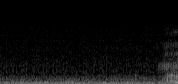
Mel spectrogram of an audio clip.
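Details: Small female pet Shih Tzu (Canis familiaris) snores while asleep at night: a low, rumbling, piglike grunt that rattles steadily through each breath.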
